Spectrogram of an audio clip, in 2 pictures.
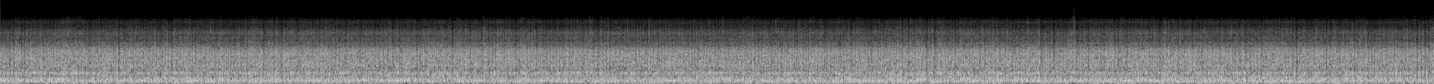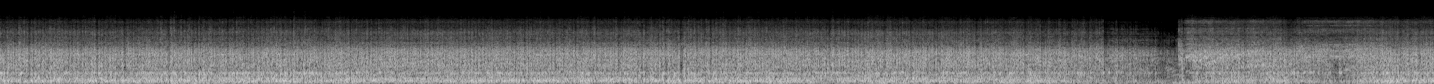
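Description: Radio-controlled car driving, its motor and wheels making a loud steady noise with a constant hum; the sound drops out briefly near the end, then resumes.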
